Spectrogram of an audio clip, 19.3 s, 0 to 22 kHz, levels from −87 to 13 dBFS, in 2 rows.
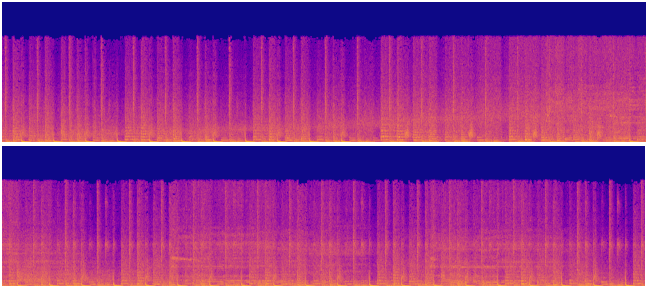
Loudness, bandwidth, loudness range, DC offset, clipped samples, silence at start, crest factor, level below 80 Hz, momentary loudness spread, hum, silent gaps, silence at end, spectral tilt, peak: -16 LUFS; 17 kHz; 1 LU; under 0.1%; under 0.1%; 0 s; 12 dB; -18 dBFS; 2 LU; none; none; 0 s; -4.5 dB/octave; -2 dBFS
